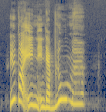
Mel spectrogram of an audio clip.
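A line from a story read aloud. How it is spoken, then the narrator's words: Calling out. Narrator (German): rief Maya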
